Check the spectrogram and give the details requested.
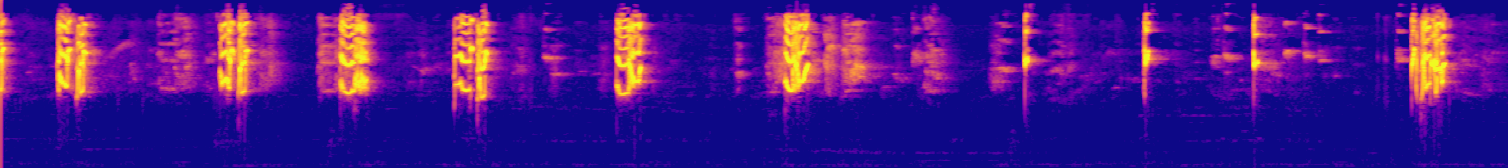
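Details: Hand-tamed lovebirds in a quick series of loud squeaky chirps about once a second, then a pause with thin, brief peeps before another harsh chirp.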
